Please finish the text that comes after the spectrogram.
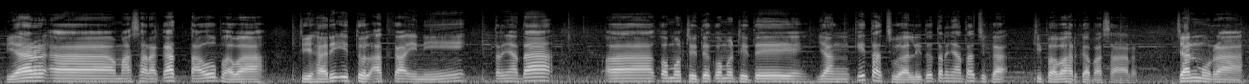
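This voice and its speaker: A middle-aged man with a Javanese Indonesian accent, an agriculture office official speaking on camera outdoors at a street market, pausing often with fillers. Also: medium pitch, faint music behind. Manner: hesitant, with frequent fillers. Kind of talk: on-camera interview. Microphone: handheld station microphone.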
